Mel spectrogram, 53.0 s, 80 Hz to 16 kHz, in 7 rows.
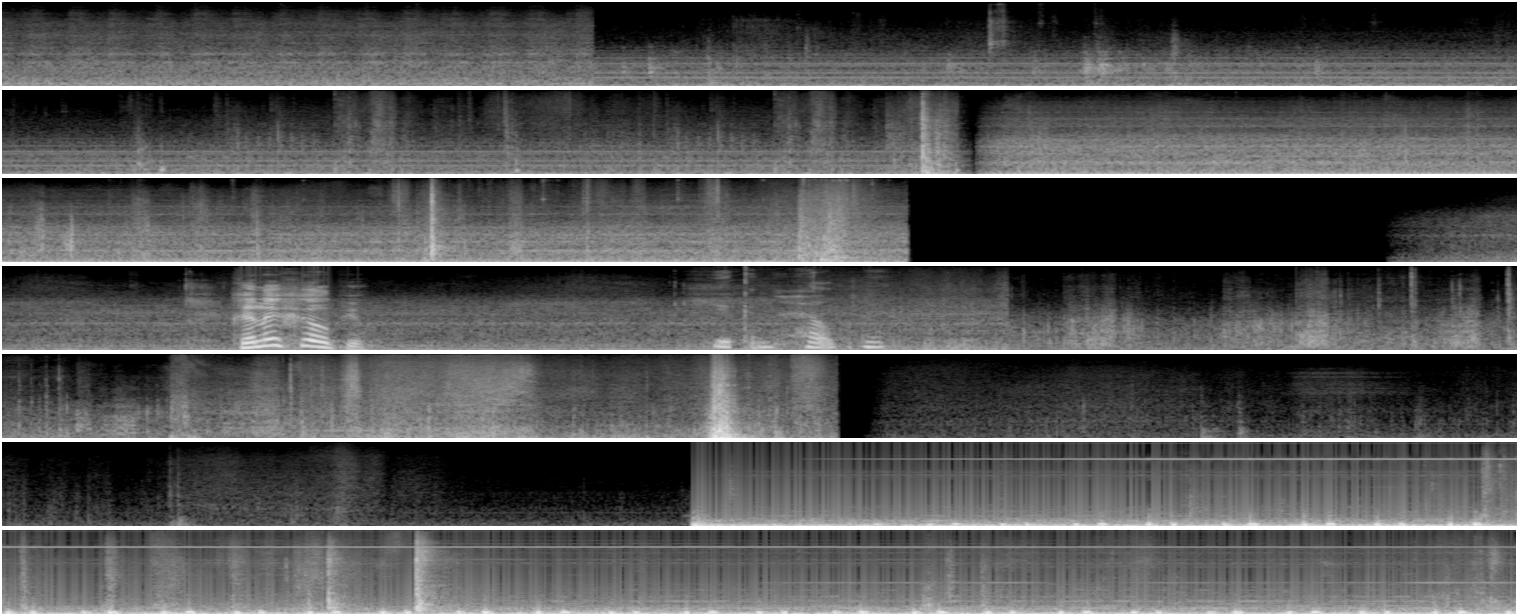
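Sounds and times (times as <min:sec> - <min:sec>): electrical hum: 0:41.3 - 0:53.0.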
